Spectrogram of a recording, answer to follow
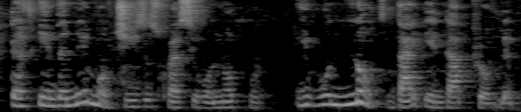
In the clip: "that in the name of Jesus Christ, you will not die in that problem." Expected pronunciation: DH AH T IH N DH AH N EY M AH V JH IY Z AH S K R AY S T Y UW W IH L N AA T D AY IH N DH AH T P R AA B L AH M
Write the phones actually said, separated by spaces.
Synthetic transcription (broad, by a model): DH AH T IH N DH AH N EY M AH V JH IY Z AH S K R AY S T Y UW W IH W N AA T D AY IH N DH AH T P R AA B L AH M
